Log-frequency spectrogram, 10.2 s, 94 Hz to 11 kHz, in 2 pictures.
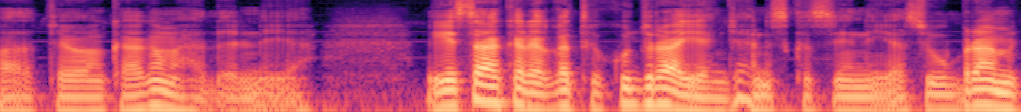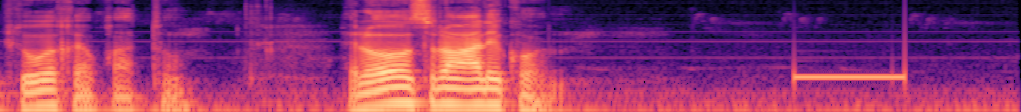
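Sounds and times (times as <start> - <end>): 
speech: 0.0 - 6.2, 6.8 - 8.0
low hum: 0.0 - 10.2
telephone busy tone after a caller's line is cut off: 9.1 - 10.2.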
